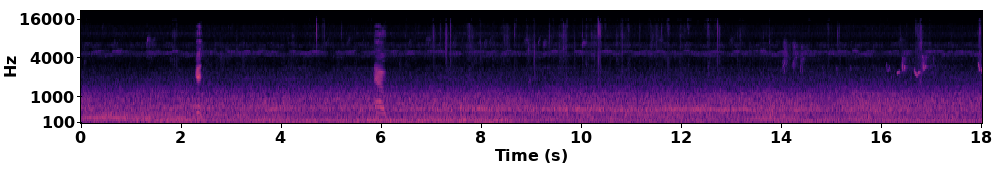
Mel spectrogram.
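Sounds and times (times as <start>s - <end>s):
low hum and rumble: 0.0s - 18.0s
bird chirping: 16.1s - 17.2s.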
